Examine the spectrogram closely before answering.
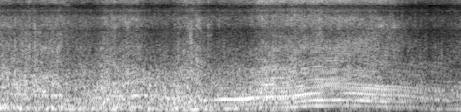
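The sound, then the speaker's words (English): A dirt track race car engine roars loudly and steadily. Its harmonic whine rises in pitch partway through as the car accelerates, and no voices are heard over it. “Now, you know I'm a race fan, and I love dirt track racing.”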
